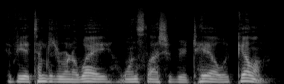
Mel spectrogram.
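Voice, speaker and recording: A man's voice: mid-range voice, level tone, fast talker, mellow, no room sound, studio quality, natural voice. Man reading as clever, bossy storybook rabbit. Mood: shrewd.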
